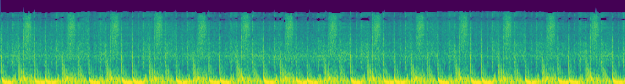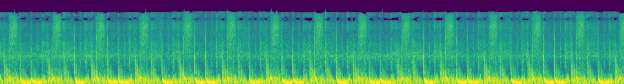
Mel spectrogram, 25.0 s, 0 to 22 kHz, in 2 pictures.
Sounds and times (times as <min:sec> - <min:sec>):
Electronic music: 0:00.0 - 0:24.9.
